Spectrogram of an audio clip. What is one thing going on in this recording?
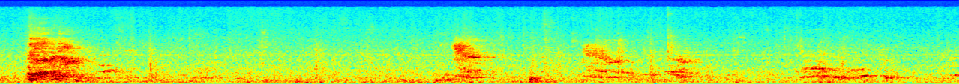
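Men and women chat quietly at a distance in a large echoing hall.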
